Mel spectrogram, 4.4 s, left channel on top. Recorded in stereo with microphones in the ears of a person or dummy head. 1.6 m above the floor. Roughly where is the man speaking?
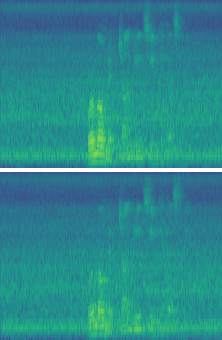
Left.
